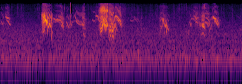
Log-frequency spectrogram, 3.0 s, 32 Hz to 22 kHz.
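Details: Flock of sparrows gathering at food at a Tenmangu shrine on 22 January 2018. Scattered sharp chirps and twittering notes come in uneven bursts, the loudest two close together early on, followed by softer repeated chirps.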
